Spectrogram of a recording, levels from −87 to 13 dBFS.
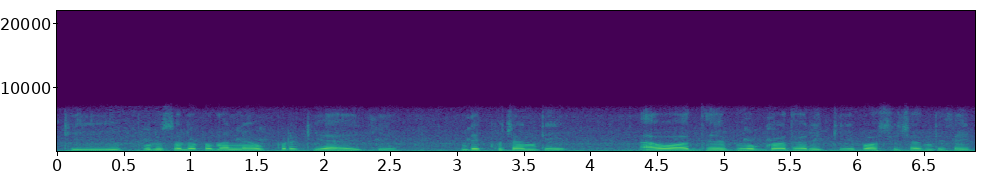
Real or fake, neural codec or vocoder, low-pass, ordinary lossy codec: real; none; 7.2 kHz; Opus, 32 kbps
